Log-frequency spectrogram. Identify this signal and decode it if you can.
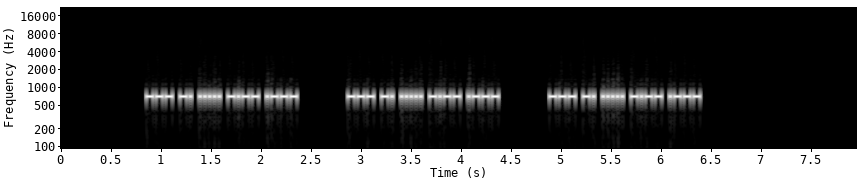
Morse code, heard as a keyed tone, about 52 wpm, 700 Hz. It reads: ON5YJ ON5YJ ON5YJ
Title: DXCC-100 Call Signs - 5 Characters - Repeated 3x - 50wpm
